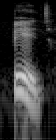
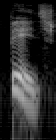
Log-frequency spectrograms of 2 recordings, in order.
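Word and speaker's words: page: ज बनाएंगे ठीक है तो इसे हम क्या पढ़ेंगे पेज और लास्ट वाला ई आपको पता है वो क्या रहेगा साइलेंट रहेगा ठीक है तो इसे हम क्या पढ़े पेज ठीक है तो पेज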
